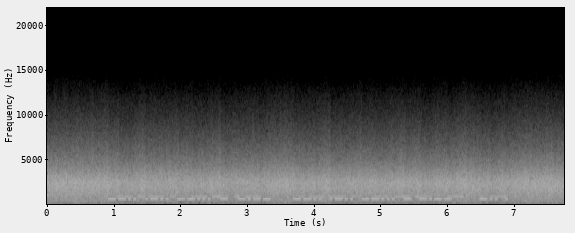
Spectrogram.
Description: Morse code, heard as two keyed tones, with heavy radio static. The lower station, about 31 wpm, 660 Hz: ZL7TY ZL7TY DE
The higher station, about 15 wpm, 920 Hz: CQ POTA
